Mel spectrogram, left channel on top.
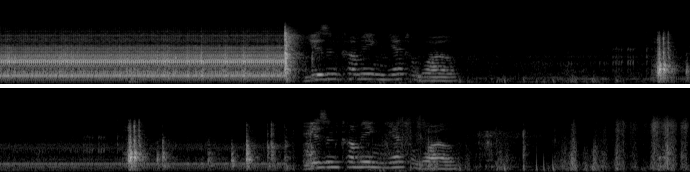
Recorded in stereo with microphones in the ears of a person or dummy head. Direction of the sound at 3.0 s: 45° right (ahead or behind).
